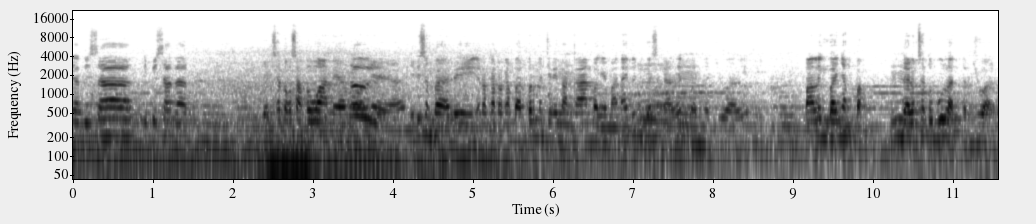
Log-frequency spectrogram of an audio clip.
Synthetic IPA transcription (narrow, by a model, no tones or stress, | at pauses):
abisadipisaɡan | d͡ʒadisat̪ukəsat̪oanjaajad͡ʒadisəmbaɾiɾakanrakanbarbərməɲt͡ʃəɾit̪akanbaɡajmanait̪ud͡ʒuɡasəkalinbart̪ərd͡ʒualini | palɪŋbaɲak̚baŋ̚ | dalamsat̪ubulant̪ərd͡ʒual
